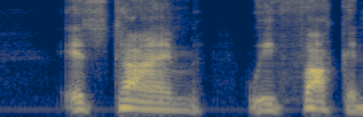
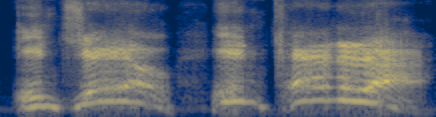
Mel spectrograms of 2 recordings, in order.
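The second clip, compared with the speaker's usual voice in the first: high, slow furious yell; angry shout. Real, not acted. Ranting streamer yells at his live viewers, furious shout. Angry livestream rant about Canada.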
